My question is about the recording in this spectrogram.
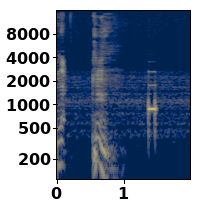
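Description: Steady band-noise hiss from a Yaesu FT-857D ham transceiver's speaker, tuned to the 10 m band, with one short key beep about a second and a half in as a front-panel button is pressed to set the ATAS antenna tuning.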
